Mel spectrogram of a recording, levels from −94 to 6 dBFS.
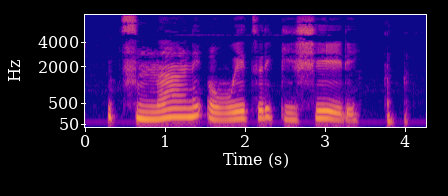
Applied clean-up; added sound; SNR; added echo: none; none; none; none.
